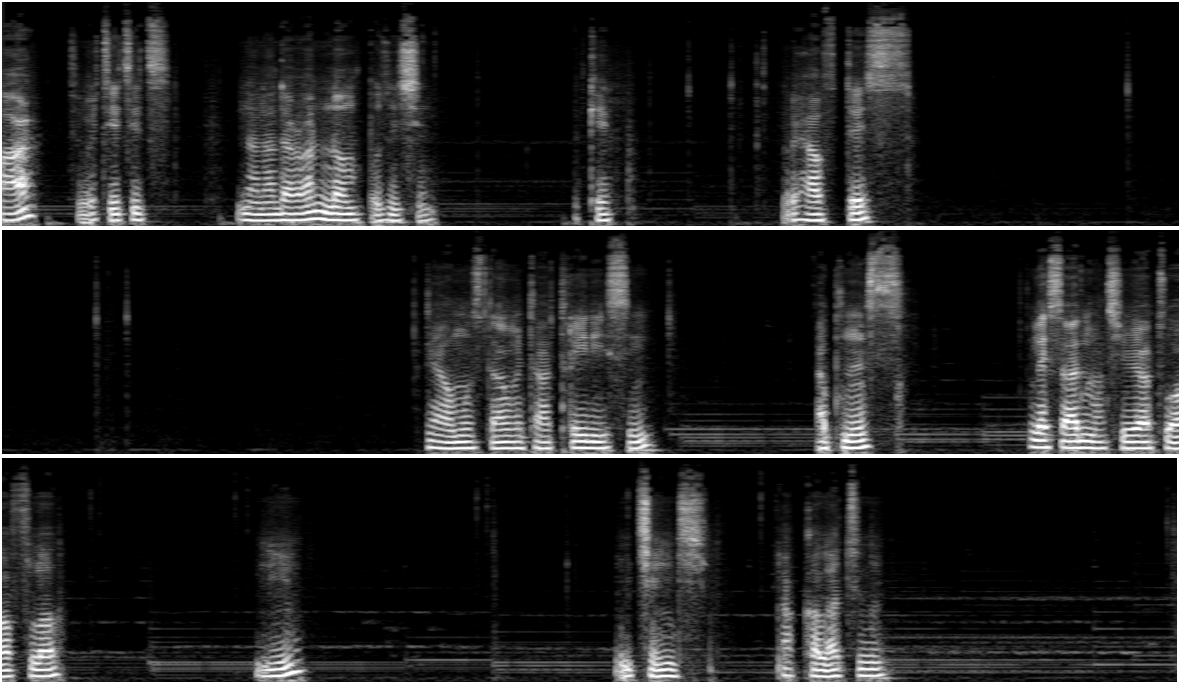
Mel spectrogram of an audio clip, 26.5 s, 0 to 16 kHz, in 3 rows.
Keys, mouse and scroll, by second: 0.4 r, 6.4-8.0 middle drag, 9.6-10.7 shift+middle drag, 10.9-14.1 middle drag, 14.5 shift+middle click, 19.5-20.7 drag, 22.5 click, 23.5 click.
